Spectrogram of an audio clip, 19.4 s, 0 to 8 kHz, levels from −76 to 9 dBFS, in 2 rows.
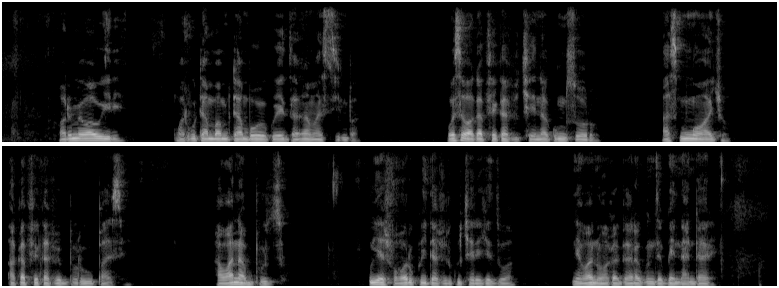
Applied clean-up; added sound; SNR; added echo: none; none; none; none.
